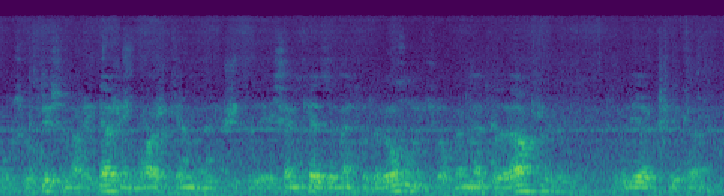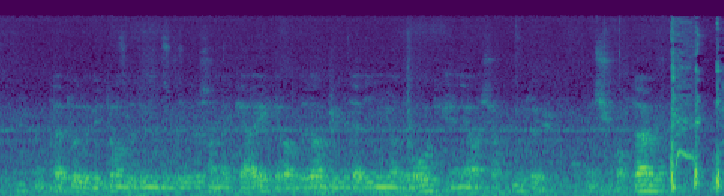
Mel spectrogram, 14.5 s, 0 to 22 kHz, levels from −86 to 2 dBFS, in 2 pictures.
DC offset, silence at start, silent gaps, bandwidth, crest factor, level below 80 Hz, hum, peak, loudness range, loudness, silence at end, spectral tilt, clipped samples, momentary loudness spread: under 0.1%; 0 s; none; 16 kHz; 24 dB; -44 dBFS; none; -2 dBFS; 3 LU; -25 LUFS; 0 s; -7 dB/octave; under 0.1%; 11 LU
